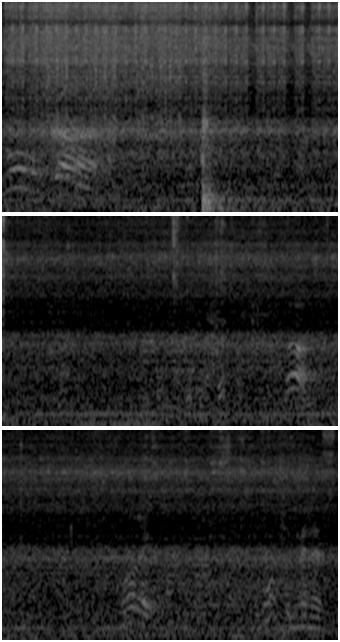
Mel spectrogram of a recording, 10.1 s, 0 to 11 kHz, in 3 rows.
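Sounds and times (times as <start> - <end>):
car door slamming: 2.0 - 2.3.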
